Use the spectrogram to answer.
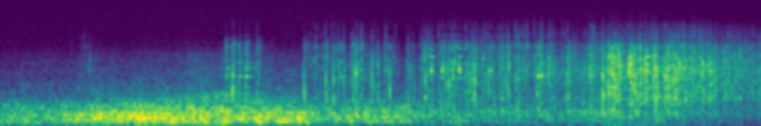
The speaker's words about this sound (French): Prends garde, la grêle approche.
